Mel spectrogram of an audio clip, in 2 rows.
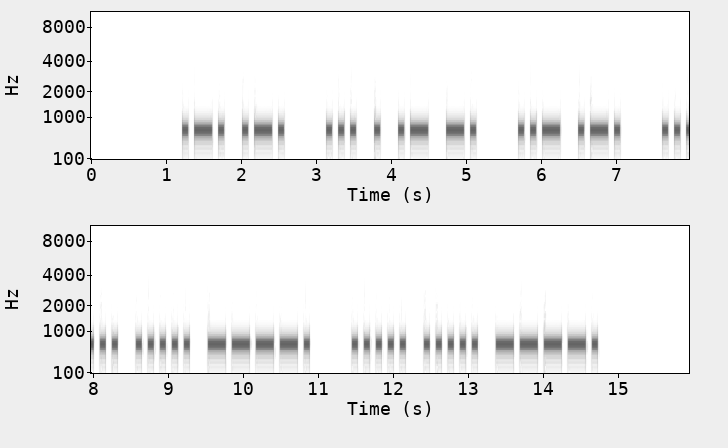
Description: Morse code, heard as a keyed tone, about 14 wpm, 650 Hz. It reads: RR SEAN UR 559 559
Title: SOTA QSO Practice 15wpm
